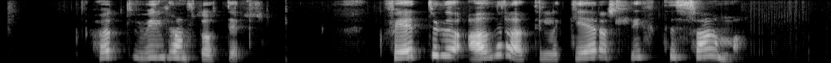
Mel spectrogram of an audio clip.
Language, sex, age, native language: Icelandic, female, 40-49, Icelandic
